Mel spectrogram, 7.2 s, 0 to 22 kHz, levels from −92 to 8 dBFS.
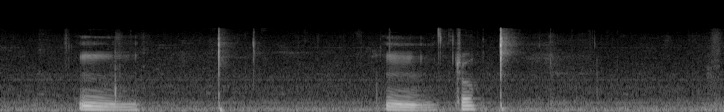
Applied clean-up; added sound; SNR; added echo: none; none; none; none.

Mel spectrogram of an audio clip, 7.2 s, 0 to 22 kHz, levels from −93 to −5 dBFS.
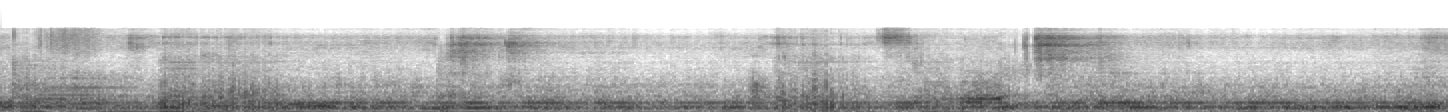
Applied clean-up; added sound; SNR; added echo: neural separator model SepFormer DNS4.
